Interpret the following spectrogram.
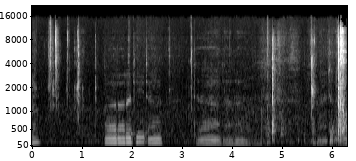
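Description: Several sharp clicks and handling knocks from a REC-CN58 'Robo Crimp' battery hydraulic crimping tool being handled while it has lost power, with a man's low mumbling in between.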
